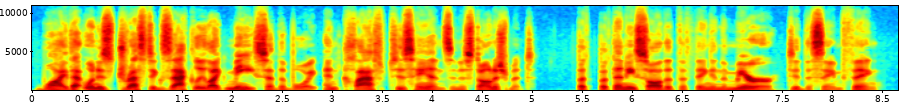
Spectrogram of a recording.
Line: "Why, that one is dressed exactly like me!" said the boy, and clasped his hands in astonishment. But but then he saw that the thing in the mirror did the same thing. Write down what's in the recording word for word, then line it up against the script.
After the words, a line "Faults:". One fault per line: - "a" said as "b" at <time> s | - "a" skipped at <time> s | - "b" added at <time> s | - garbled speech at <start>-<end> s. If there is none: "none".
"Why, that one is dressed exactly like me!" said the boy, and clasped his hands in astonishment. But but then he saw that the thing in the mirror did the same thing.
Faults:
none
